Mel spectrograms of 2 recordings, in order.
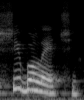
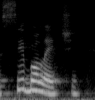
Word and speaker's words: chibolete: não então lhes diziam diz pois chibolete porém ele dizia sibolete porque eu não podia pronunciar assim bem então pegavam ele e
